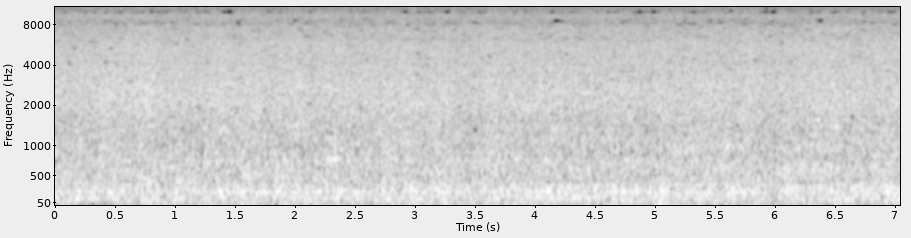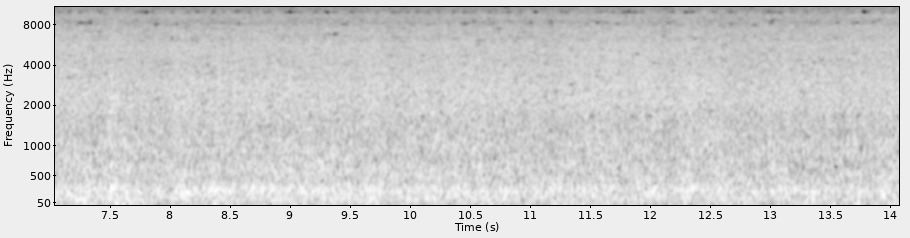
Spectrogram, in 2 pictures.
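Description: Steady rush of a tall free-falling waterfall, its water pouring down and splashing without a break.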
